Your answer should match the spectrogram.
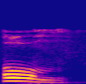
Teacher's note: जिसको तिगुनी शक्ति लगती है ओम, उसको प्लुत कहते हैं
